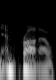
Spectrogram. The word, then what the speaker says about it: Emproto: Right, it's the American pronunciation. Emproto.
